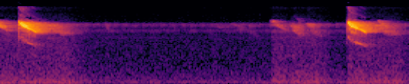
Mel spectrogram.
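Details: Calls of a female Javan white-eye, used to prompt males to sing persistently: two loud, high, downslurred buzzy bursts about four seconds apart, with a few faint notes between and otherwise quiet.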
